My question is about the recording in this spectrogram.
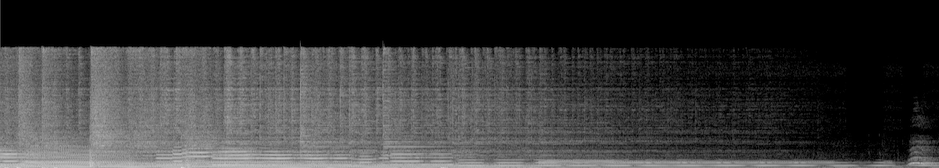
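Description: Live semi-improvised jazz-rock band of saxophones, electric bass, keyboard and drums. Held horn notes step in pitch over drum and cymbal hits, then the music thins out and fades toward quiet over the second half.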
